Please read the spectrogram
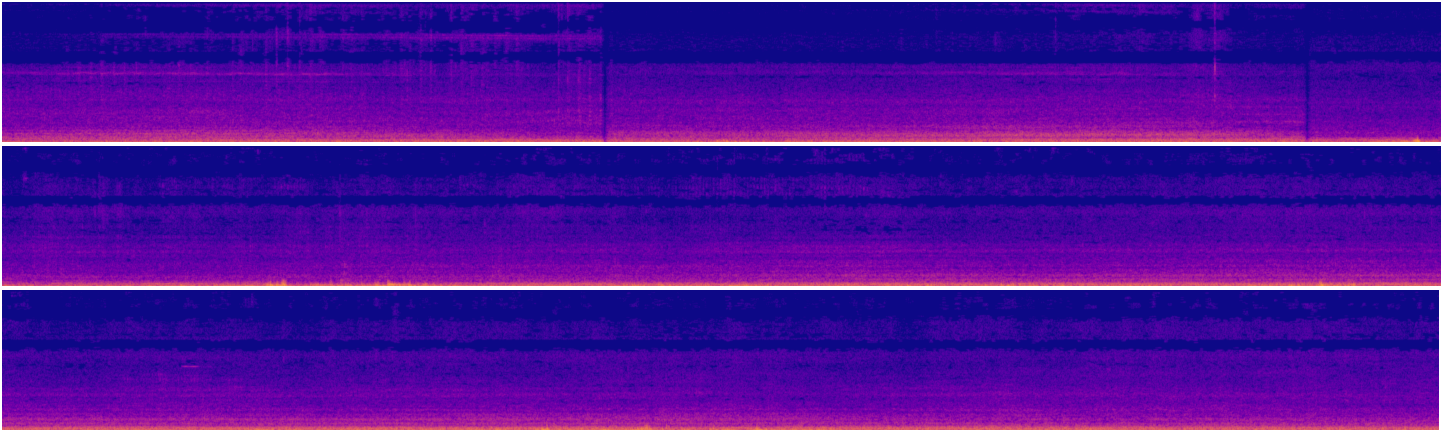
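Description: Street traffic noise around electric city buses moving at low speed, with irregular low thumps of wind on the microphone.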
